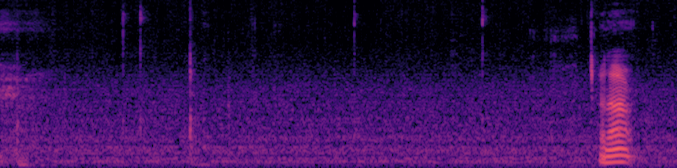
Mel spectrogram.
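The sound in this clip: Typing on a keyboard: a few faint, sparse key clicks spread across quiet background hiss, with a brief voice at the end.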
